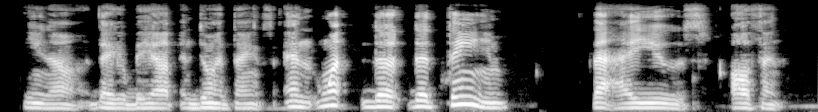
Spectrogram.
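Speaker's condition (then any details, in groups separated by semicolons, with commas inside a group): Multiple sclerosis; deep brain stimulation electrodes for arm tremors; diagnosed at 26, switching to immune-eradicating medication; rambling speech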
